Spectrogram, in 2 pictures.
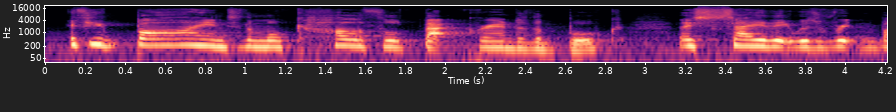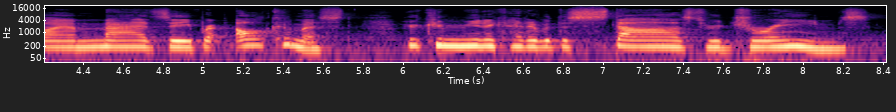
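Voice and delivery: high, juicy gossiping lady's voice. Acted. Rarity sharing juicy lore, high gossiping voice. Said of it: "She gave a smirk, gossip".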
